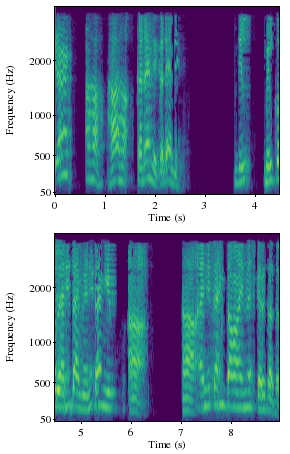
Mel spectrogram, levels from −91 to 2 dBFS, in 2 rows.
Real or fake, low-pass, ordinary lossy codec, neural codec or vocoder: fake; 3.6 kHz; AAC, 16 kbps; codec, 16 kHz, 4 kbps, FunCodec, trained on LibriTTS, 50 frames a second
